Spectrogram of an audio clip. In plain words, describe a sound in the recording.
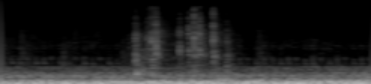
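A wooden door creaks open.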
